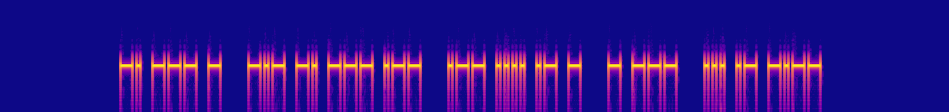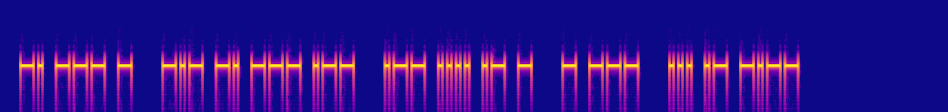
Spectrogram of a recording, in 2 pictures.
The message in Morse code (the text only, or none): NOT KNOW WHAT TO SAY NOT KNOW WHAT TO SAY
